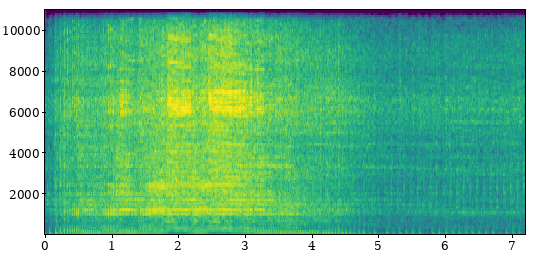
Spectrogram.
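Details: Honda Megapro monoshock single-cylinder motorcycle after spark plug gap set and a 1.5 µF/400 V capacitor fitted: starts promptly, revs up and down cleanly, settles to an even steady idle with no clatter or misfire; healthy.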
